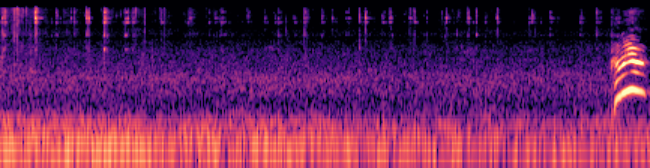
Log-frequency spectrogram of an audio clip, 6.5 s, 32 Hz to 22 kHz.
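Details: Shih Tzu playing with toys outdoors during the summer or fall of 2018, giving a single short, high, arching yelp near the end after several seconds of quiet rustling and faint background noise.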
